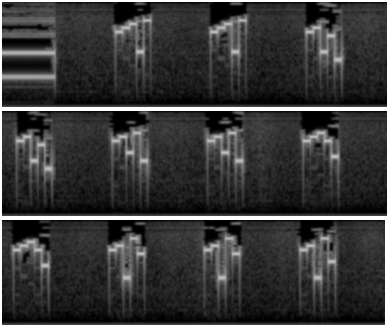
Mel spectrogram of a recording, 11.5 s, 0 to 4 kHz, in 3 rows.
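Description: Five-tone selective call (ZVEI), heard as quick runs of five tones, tones of about 70 ms. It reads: 89033 89033 89371 89371 89503 89503 89084 89084 89117 89117 89115
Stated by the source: Five-tone ZVEI selective call received by SDR.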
